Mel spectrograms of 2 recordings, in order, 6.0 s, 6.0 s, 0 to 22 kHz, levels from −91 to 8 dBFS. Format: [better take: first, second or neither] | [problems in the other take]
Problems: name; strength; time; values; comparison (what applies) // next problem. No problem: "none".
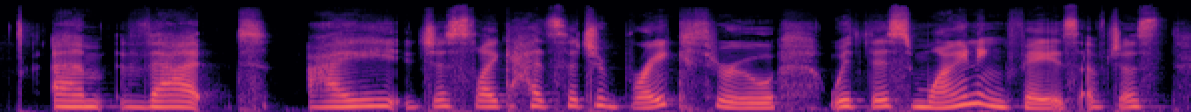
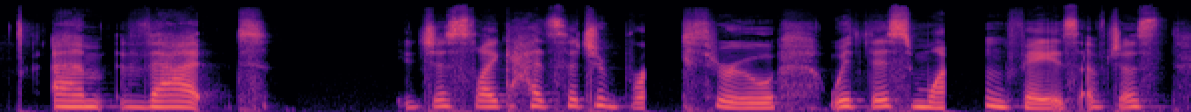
first | audio cutting out; at 1.5 s for 0.5 s, at 3 s and at 4.5 s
